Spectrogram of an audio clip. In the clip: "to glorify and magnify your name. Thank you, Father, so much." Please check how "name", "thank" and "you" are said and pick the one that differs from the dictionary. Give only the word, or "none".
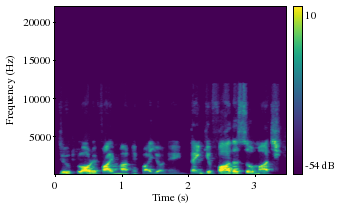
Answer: thank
